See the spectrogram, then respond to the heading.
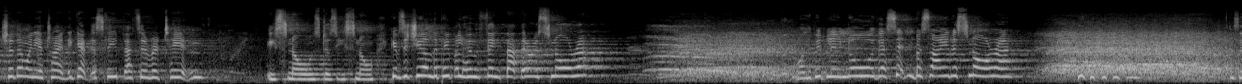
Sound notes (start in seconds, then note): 6.5 audience cheers; 10.4 audience cheers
